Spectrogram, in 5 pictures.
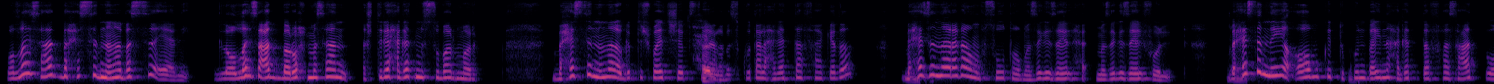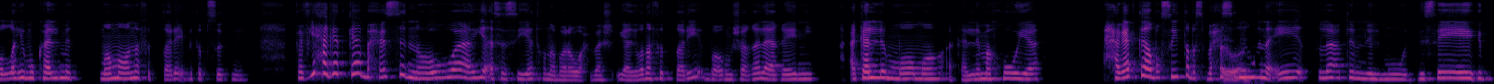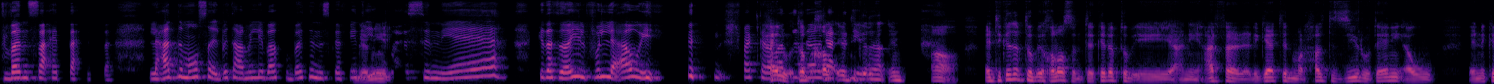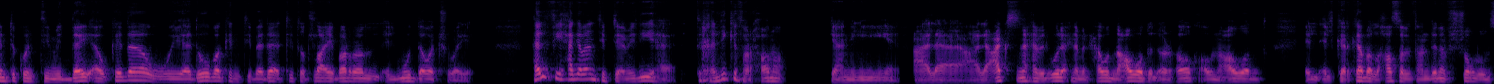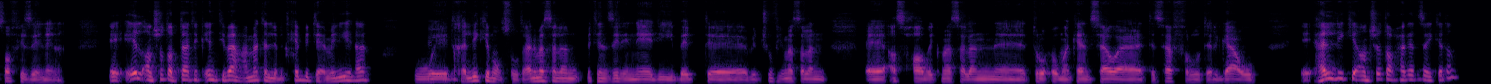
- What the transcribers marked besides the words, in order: in English: "السوبر ماركت"; in English: "المود"; laugh; in English: "الزيرو"; in English: "المود"
- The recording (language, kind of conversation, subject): Arabic, podcast, إيه عاداتك اليومية عشان تفصل وتفوق بعد يوم مرهق؟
